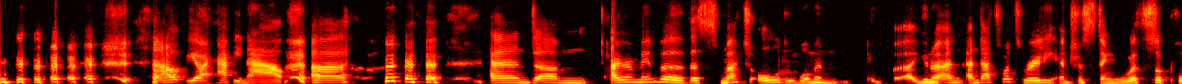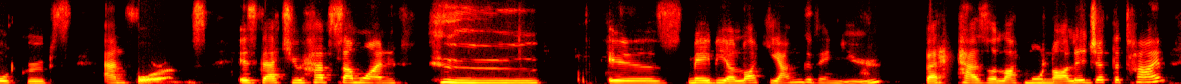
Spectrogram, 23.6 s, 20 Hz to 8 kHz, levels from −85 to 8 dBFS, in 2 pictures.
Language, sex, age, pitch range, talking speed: English, female, 20-39, 190-240 Hz, 125 wpm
